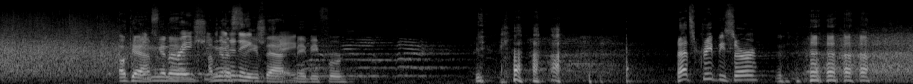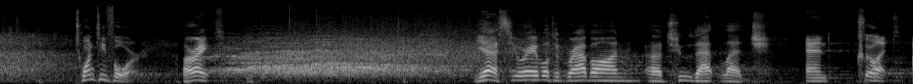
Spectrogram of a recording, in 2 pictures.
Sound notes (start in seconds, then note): 7.8 laughter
